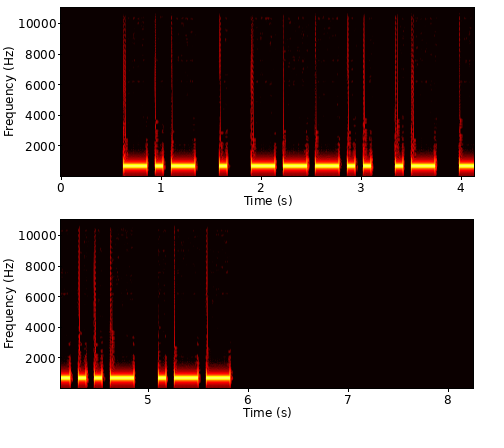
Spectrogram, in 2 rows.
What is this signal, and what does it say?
Morse code, heard as a keyed tone, about 15 wpm, 700 Hz. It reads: KE8AXW
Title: USA Call Signs - 6 Characters - Repeated 3x - 15wpm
